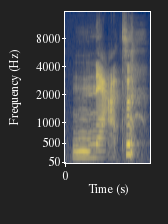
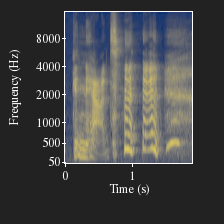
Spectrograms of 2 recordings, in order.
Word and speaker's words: gnat: it was oh it was uh nat and of course it's spelled with a g at the front so it was like nat gnat um it was really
